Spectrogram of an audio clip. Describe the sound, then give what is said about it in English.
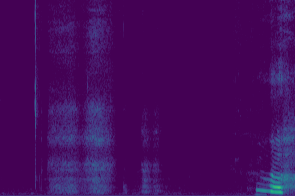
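A short voiced yawn with a wavering tone closes the sequence, after a sharp click and a few soft breathy sounds separated by silence. “Yeah, was that a yawn? That one was.”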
